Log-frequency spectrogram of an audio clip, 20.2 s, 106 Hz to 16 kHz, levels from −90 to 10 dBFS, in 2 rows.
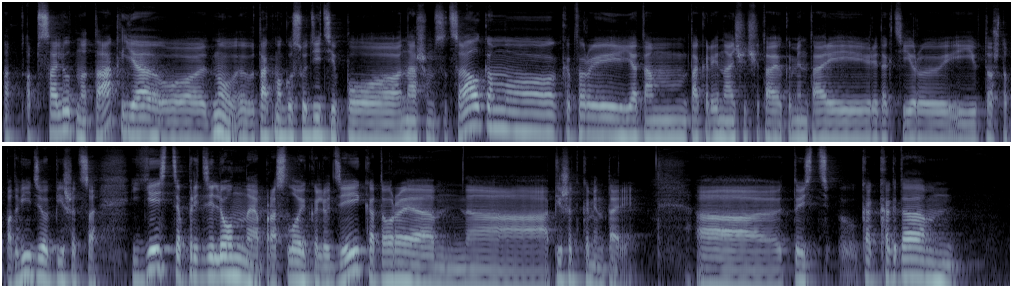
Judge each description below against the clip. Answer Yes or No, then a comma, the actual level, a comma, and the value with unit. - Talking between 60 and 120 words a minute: Yes, average, 115 wpm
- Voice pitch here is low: Yes, low, 115 Hz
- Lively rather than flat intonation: No, average, 3.5 semitones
